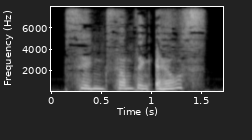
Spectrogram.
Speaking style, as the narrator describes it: Fanny said in a faint, strangled voice

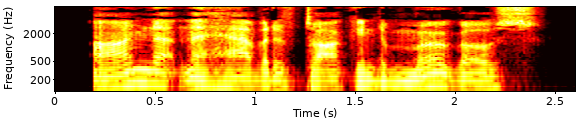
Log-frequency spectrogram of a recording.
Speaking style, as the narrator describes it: Garion said stiffly

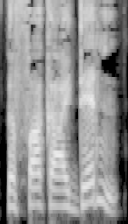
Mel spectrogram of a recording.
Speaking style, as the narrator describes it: she replied, and then compounded this astoundingly disrespectful statement with a contemptuous little laugh

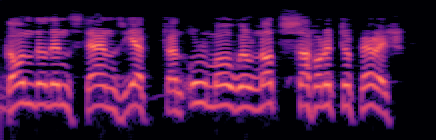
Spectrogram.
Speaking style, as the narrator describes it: Tuor, speaking wildly for ruth and love of the king, cried

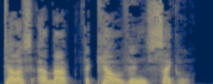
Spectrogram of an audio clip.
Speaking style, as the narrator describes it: she said coldly

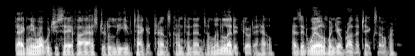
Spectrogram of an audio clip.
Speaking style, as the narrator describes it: Without transition or warning, he asked, his voice oddly unstressed

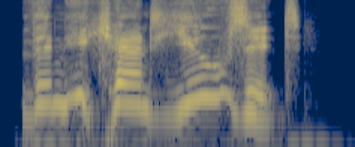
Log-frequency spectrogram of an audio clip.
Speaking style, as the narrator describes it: cried Daphne

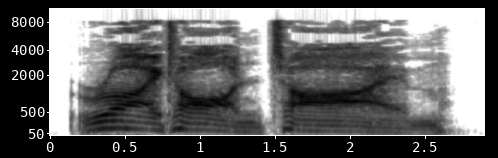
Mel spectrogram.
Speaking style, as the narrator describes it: the giant king bellowed

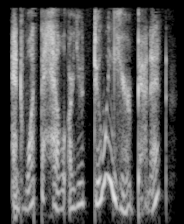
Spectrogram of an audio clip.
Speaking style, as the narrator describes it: she stage whispered

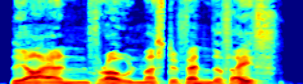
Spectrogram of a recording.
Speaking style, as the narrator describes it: growled the hulking lout

